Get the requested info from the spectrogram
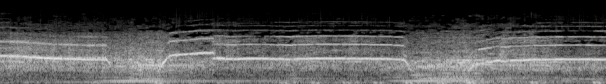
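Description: Music: a very high voice-like tone holds three long notes, each sliding up into pitch, over steady low held tones.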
